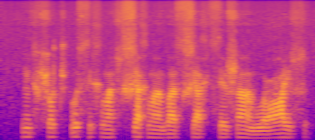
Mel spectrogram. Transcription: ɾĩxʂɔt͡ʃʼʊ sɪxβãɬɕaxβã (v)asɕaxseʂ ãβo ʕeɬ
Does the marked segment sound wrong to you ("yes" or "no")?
no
